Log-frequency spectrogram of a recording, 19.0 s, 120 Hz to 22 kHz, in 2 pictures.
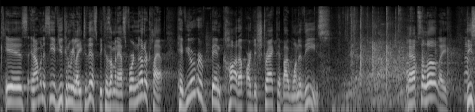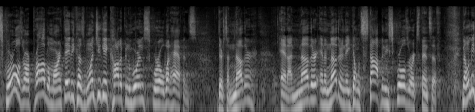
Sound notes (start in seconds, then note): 6.9 audience laughs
